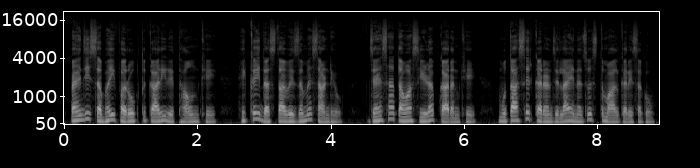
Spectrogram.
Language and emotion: Sindhi, neutral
